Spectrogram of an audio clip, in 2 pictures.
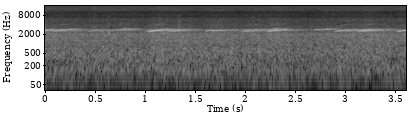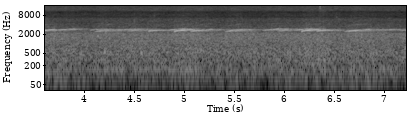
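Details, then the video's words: Frogs beside a stream: a steady run of short, bright chirps repeated in quick succession at one high pitch, laid over a constant broadband rush of flowing water. "Efeito sonoro de rãs e riacho"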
